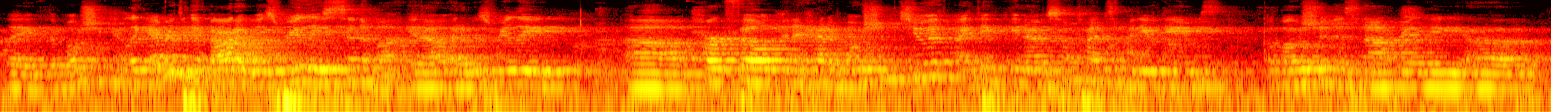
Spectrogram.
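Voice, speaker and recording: A woman's voice: mid-range voice, brisk, noisy background. Chatty woman on an echoey panel stage. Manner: chatty, animated, lots of "like". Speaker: voice actor panelist. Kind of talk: casual panel talk. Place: convention hall. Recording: echoey hall mic from far off.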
